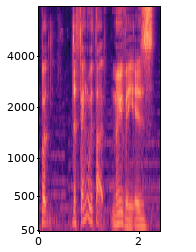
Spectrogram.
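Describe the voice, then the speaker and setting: A man's voice: mid-range voice, expressive, a little slow, soft background music. A man interviewing in a casual, informal chat, talking loosely and freely.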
